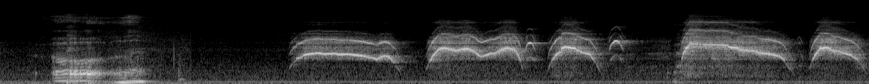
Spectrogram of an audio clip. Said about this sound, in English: That's really the call to get the foxes. Yep. Yeah. What do they call that? It's fox whistle.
